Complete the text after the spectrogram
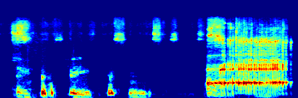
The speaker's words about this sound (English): And I was burping before this.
